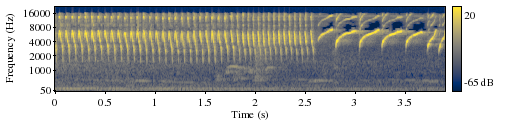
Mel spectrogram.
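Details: Canary song: a long, even, rapid trill of bright notes, then a switch to slower, loud upward-curving whistles repeated roughly three times a second.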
